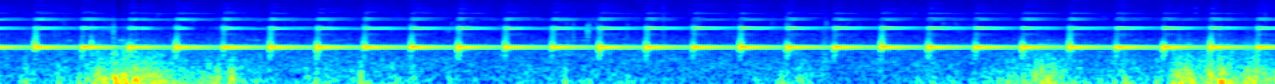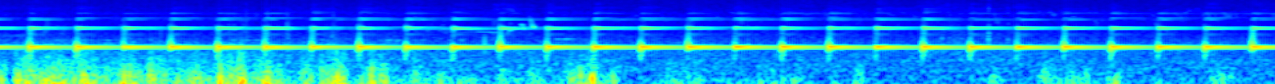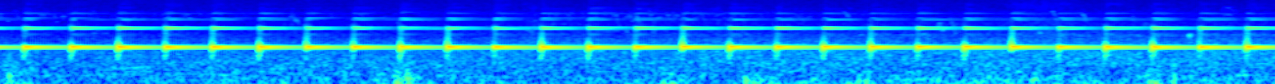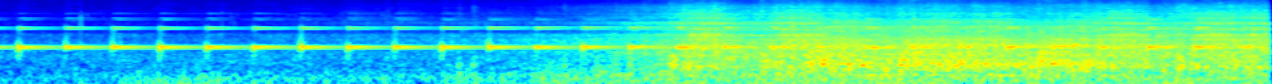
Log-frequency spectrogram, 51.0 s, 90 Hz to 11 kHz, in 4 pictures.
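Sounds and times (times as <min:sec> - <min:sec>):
level crossing bell ringing: 0:00.0 - 0:50.9
train passing: 0:30.0 - 0:50.9.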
